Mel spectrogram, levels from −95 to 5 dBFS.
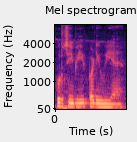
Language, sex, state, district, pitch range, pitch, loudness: Hindi, male, Uttar Pradesh, Shamli, 110-125 Hz, 120 Hz, -14 LUFS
